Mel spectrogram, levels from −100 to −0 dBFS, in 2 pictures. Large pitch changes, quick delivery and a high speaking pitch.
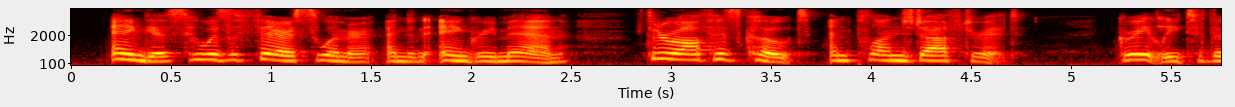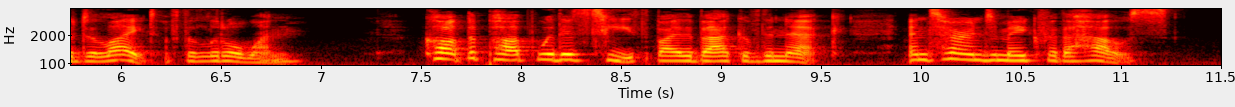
No: average, 4.1 semitones; fast, 235 wpm; high, 220 Hz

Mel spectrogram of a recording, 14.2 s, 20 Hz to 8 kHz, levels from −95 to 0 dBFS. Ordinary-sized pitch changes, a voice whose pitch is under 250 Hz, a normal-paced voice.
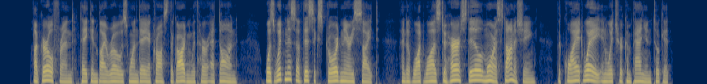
Yes: average, 3.3 semitones; low, 135 Hz; average, 165 wpm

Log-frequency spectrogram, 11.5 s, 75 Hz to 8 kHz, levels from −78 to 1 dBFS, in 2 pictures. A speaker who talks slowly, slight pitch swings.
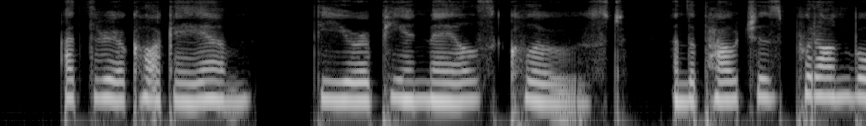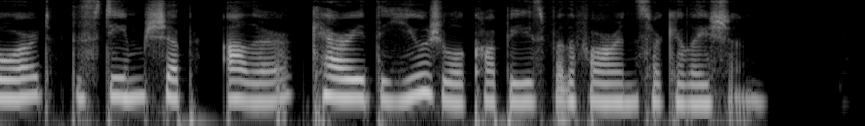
Yes: slow, 130 wpm; narrow, 2.2 semitones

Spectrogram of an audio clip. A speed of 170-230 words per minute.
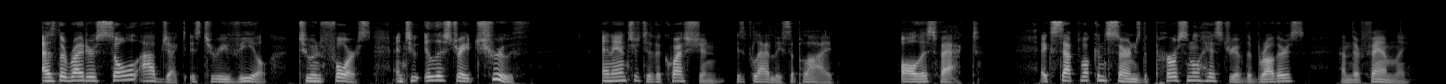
No: average, 155 wpm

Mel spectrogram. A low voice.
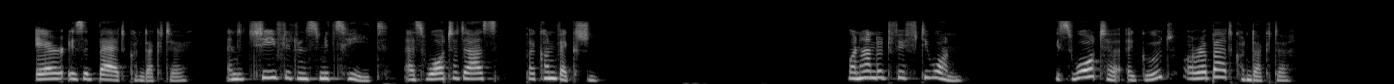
No: very high, 255 Hz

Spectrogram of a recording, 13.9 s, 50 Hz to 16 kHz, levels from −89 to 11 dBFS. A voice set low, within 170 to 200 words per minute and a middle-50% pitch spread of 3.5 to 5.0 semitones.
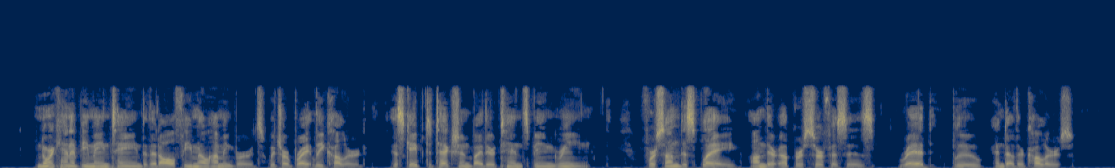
No: low, 115 Hz; average, 140 wpm; average, 4.1 semitones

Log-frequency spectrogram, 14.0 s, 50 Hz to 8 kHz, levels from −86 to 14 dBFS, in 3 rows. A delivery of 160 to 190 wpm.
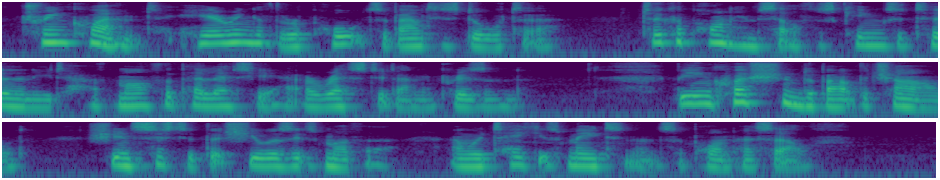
Yes: average, 170 wpm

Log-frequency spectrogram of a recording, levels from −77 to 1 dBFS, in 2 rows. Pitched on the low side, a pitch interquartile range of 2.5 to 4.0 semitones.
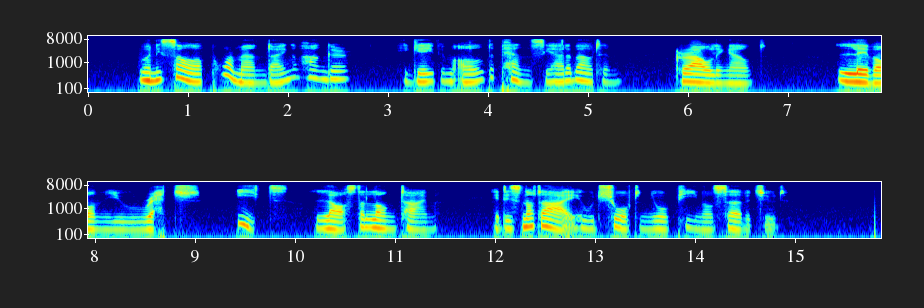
No: medium, 180 Hz; average, 3.6 semitones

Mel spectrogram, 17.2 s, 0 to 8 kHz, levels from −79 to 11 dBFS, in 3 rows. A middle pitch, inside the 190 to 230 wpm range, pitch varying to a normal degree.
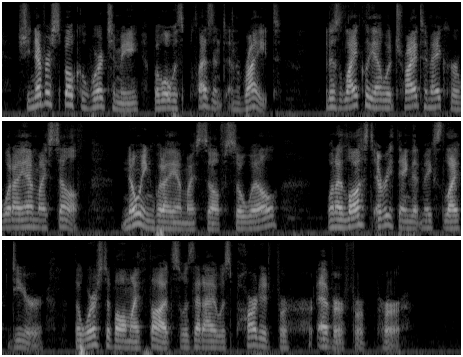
Yes: medium, 150 Hz; average, 195 wpm; average, 4.5 semitones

